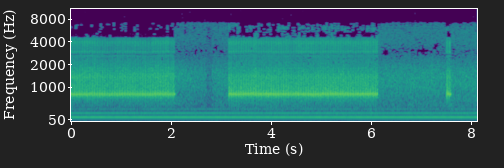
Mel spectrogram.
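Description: A telephone ringback tone heard over the line as a 15-cent phone call is placed: two long, steady, buzzing rings separated by a pause, then a brief clipped blip as the call is answered, over a low electrical hum.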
